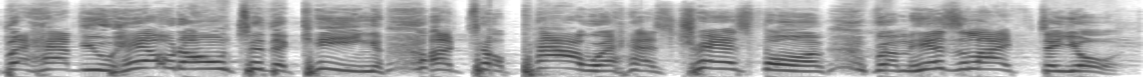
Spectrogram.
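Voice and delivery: loud, high, driving preacher's cry; full-force preaching. Acted. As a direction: preach it hard to the whole church.

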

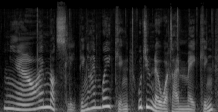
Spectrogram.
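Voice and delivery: high, meowing cat maid. Acted. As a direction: purr it like a housecat offering beer. Narrator voices the cat maid.

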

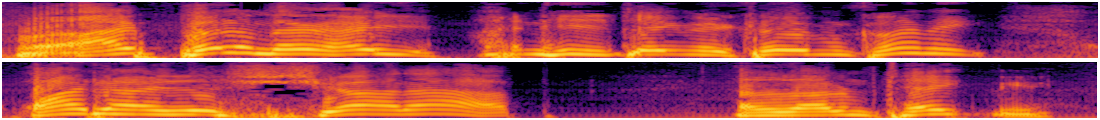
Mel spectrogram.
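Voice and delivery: high, urgent preaching voice; impassioned preacher building to a climax; fervent preaching. Real, not acted.

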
